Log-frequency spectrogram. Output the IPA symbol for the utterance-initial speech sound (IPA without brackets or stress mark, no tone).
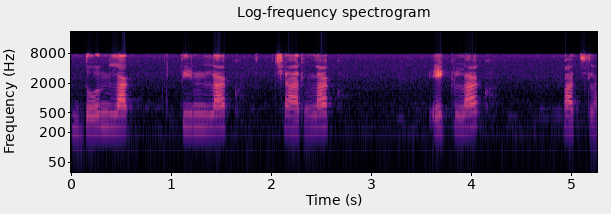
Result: d̪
